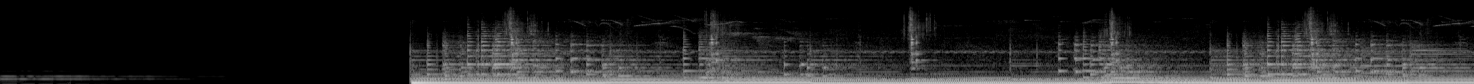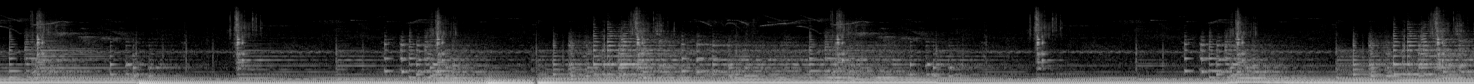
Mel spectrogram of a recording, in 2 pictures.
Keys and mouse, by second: 0.1 click, 2.3 middle click, 2.9 middle click, 4.0 click, 4.7 click, 5.7 click, 6.3 click, 7.5 ctrl+z, 7.5-8.3 drag, 8.5 click, 9.3 ctrl+z, 12.6 ], 12.8-26.3 drag, 12.8 ], 27.2-28.8 drag, 28.5 [, 29.2 ctrl+z, 29.3 [.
